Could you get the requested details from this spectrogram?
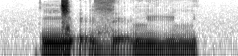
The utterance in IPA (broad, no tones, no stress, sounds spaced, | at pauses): ŋ͡ǀ ɛ̰ z ɛ̰ l i l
